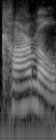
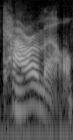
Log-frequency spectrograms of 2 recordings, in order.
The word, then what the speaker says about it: caramel: that's what I said Tina actually you said caramel when it's pronounced caramel can't we just call it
